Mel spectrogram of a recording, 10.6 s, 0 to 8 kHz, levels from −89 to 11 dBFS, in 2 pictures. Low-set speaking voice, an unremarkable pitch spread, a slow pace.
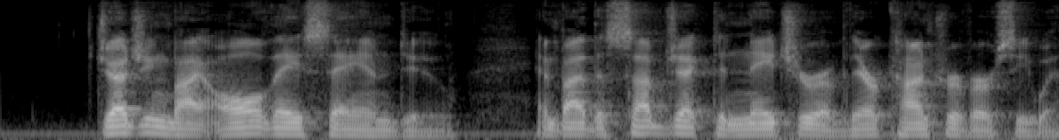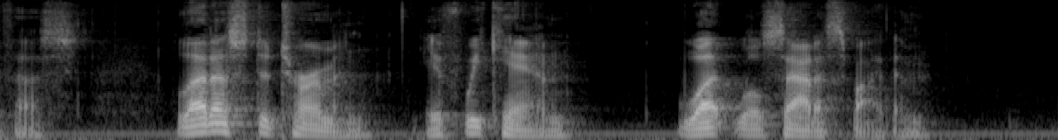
No: very low, 85 Hz; average, 3.6 semitones; average, 160 wpm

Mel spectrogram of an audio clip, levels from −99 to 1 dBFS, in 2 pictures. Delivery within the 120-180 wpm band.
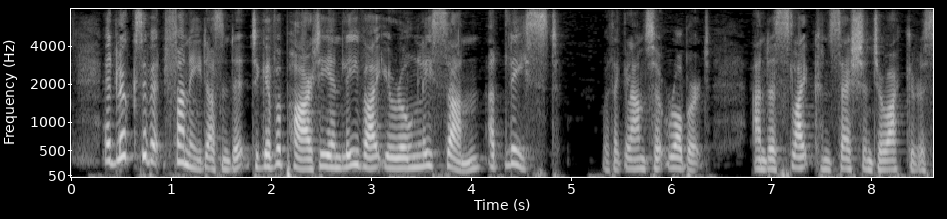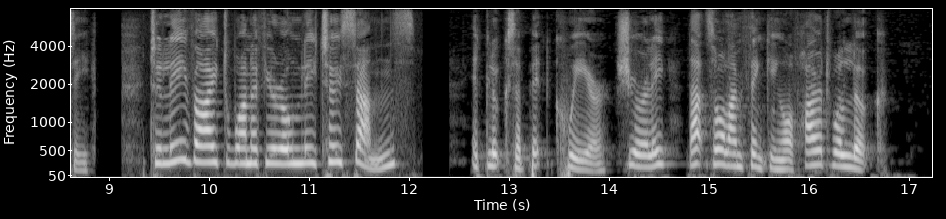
No: average, 190 wpm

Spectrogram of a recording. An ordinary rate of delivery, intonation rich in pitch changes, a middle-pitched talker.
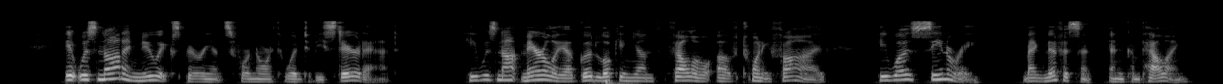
Yes: average, 145 wpm; wide, 6.3 semitones; medium, 170 Hz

